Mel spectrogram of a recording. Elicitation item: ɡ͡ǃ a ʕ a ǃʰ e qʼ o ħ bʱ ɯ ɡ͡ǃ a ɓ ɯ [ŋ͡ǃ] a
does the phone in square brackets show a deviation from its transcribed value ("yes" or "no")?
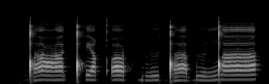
no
